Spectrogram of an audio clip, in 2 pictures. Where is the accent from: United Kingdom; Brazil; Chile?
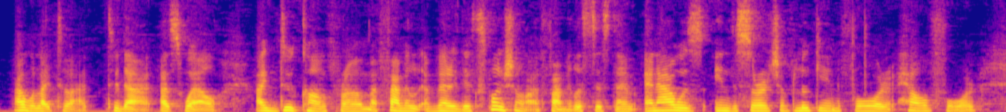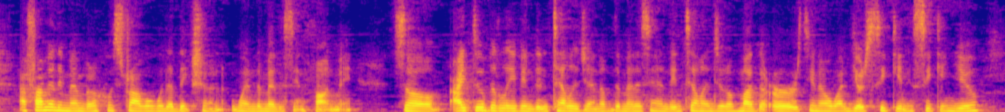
Chile; now in Boulder County, Colorado, United States; I'm originally from Chile. I was born and raised in Chile.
